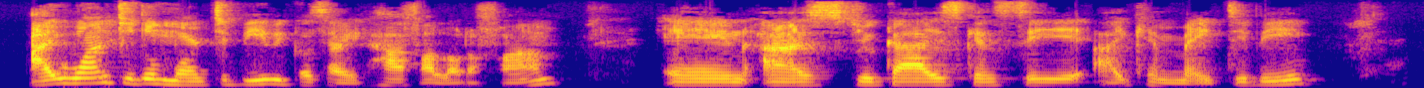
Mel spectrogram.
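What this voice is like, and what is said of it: Strong accent. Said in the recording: “I have a strong accent. I can hear and see that”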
